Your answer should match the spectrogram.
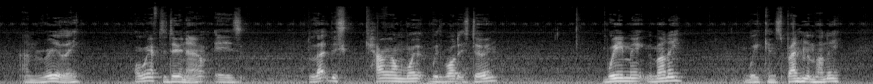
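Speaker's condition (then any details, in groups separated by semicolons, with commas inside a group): No condition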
